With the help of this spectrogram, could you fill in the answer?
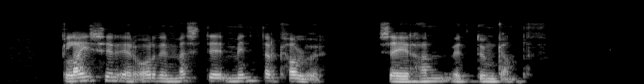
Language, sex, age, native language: Icelandic, male, 20-29, Icelandic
